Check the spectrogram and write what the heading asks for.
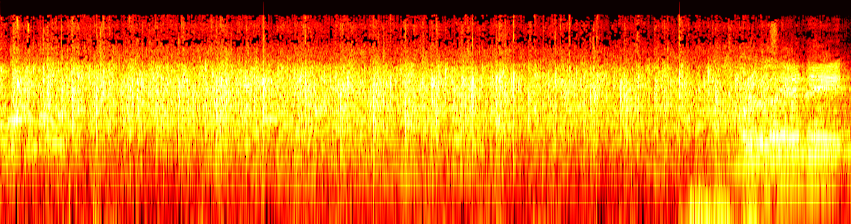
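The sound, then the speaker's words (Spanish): Loud, sustained audience applause for friends at a conference, a dense steady wash of many hands clapping that holds for about eight seconds, with a voice faintly emerging underneath near the end. “Vamos a un fuerte aplauso a nuestros amigos.”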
